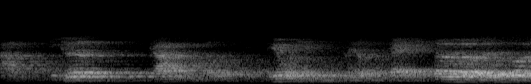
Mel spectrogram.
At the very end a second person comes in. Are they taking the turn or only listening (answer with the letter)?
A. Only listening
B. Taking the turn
B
